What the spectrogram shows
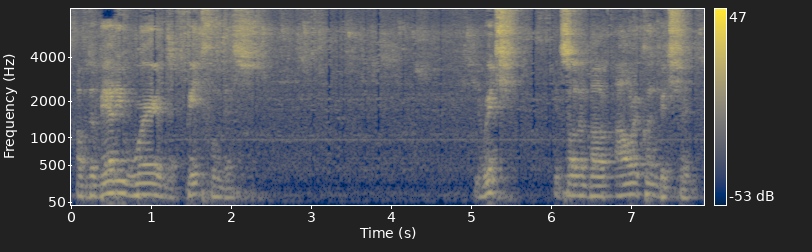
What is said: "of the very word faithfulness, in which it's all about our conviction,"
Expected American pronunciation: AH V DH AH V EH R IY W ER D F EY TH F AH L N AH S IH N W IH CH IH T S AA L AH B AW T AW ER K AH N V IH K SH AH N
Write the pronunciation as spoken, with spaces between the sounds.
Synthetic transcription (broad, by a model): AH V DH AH V EH R IY W ER D F EY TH F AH L N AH S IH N W IH CH IH T S AA L AH B AW T AW ER K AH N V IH K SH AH N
